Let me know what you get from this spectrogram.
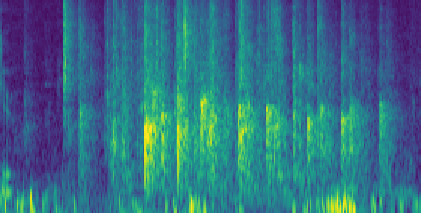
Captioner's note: audience clapping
